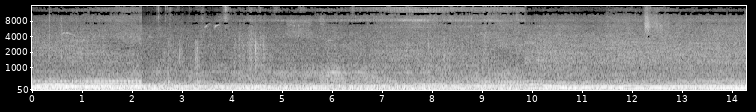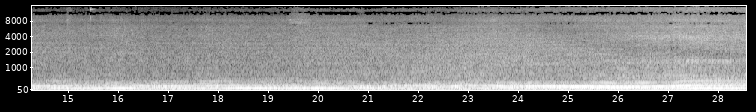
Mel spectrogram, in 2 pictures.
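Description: Lamborghini V10 engines (a Huracán Performante, then Gallardos) running at low speed as the cars creep past, a steady deep engine note. In the second half the revs dip and rise several times, and the note swells near the end as a Gallardo pulls closer.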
